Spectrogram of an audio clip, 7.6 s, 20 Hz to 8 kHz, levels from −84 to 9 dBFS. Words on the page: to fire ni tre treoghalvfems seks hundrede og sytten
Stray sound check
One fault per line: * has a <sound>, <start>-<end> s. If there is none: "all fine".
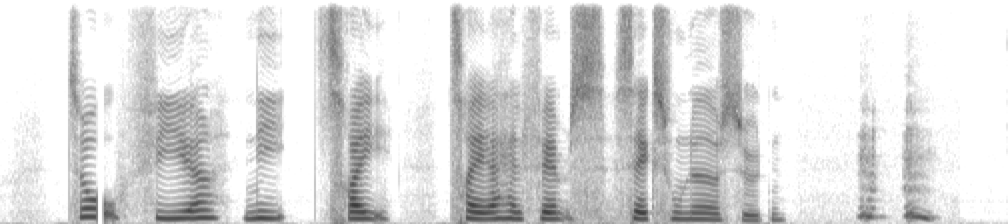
* has a dropout, 0.7-0.8 s
* has a throat clearing, 6.4-7.1 s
